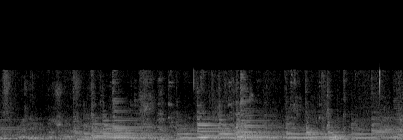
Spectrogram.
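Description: Fado ensemble of Portuguese guitar, classical guitar and bass guitar playing an instrumental introduction: plucked melody over strummed chords, with the bass coming in about a second and a half in.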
